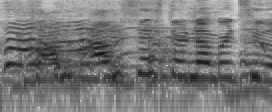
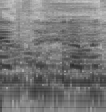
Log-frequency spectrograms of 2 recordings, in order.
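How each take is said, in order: First: Loud announcement. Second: Said in the usual way. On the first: Real, not acted. Announcing herself as next speaker.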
